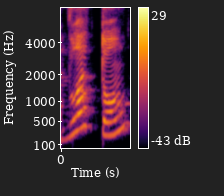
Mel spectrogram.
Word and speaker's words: doit-on: Doit-on, ahí ligamos esa T que no se pronunciaba, pero le sigue vocal. Entonces decimos doit-on suivre.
